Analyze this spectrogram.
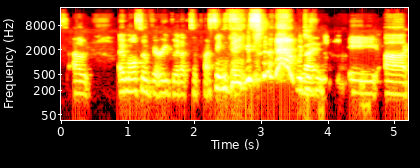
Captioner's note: laughing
